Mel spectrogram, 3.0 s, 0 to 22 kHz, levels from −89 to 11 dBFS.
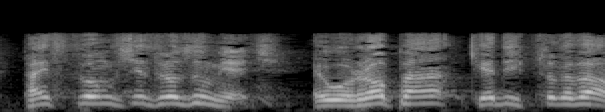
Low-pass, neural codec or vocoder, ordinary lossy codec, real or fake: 7.2 kHz; none; none; real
